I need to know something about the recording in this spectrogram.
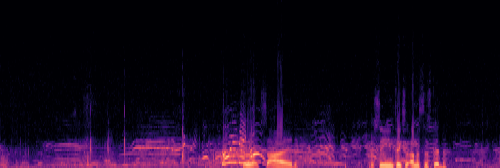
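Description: Children shout and cheer excitedly nearby.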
